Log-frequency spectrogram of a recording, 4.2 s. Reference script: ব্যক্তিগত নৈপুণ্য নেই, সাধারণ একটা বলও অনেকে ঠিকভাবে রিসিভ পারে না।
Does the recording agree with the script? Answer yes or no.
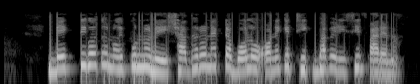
yes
